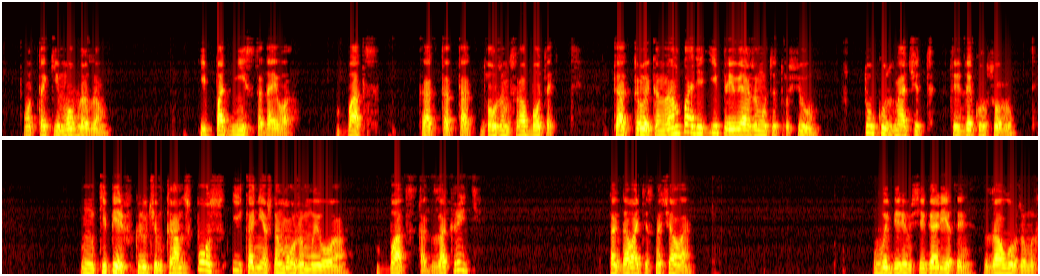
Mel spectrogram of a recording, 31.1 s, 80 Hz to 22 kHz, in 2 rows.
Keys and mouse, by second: 1.2-2.4 middle drag, 5.8-7.1 middle drag, 9.0 KP_3, 11.6-14.4 drag, 17.7 click, 19.9-26.2 drag, 27.9 click, 29.4-31.0 drag.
